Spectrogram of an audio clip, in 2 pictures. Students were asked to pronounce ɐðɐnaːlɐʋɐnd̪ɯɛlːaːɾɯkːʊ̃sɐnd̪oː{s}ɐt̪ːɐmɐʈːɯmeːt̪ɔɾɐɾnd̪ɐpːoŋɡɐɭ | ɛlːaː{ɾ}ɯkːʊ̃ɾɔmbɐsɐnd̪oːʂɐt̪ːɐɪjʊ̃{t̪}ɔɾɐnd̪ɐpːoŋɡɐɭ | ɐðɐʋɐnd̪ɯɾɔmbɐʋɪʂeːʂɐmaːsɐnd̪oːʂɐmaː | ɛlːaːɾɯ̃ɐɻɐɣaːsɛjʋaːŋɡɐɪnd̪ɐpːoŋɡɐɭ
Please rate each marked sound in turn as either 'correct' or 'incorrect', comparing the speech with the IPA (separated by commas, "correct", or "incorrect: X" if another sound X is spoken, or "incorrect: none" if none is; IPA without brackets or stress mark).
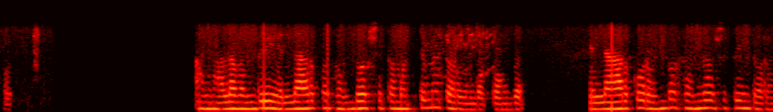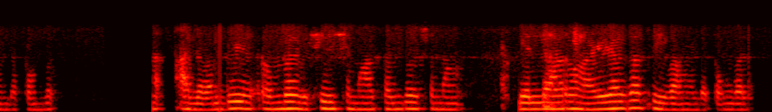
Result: incorrect: ʂ, correct, correct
